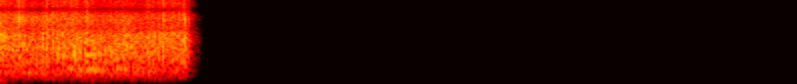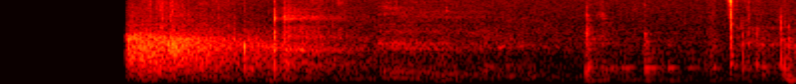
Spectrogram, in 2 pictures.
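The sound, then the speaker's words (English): An audience at a church's Word and Table service applauds a pastor introduced to speak that morning: a dense wash of clapping cuts off abruptly, silence follows for a few seconds, then the applause returns, gradually thinning to scattered individual claps. “So please give a big round of applause for Dr. Gerard Tashjian as he speaks for us this morning.”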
